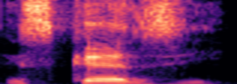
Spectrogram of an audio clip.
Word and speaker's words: SCSI: B botou scaz pessoal scsi é a sigla a gente costuma pronunciar scaz e o que que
